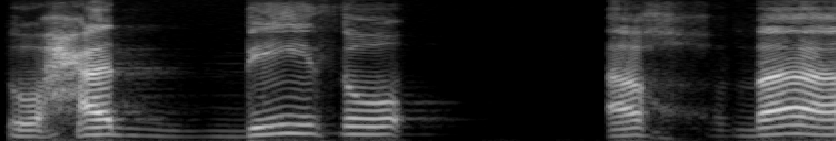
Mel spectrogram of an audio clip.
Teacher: خا کو پر پڑھا جائے گا، با کو 1 سیکنڈ لمبا کیا جائے گا، را کو بھی پر یعنی موٹا پڑھا جائے گا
